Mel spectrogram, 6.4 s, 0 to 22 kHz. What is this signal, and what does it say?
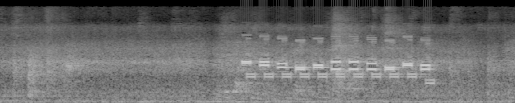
Multi-frequency trunk signalling (R2, with the far end's replies), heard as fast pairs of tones, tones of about 110 ms, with the noise of a restaurant. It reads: 09513774162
